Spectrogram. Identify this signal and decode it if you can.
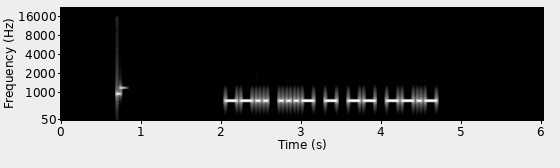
Morse code, heard as a keyed tone, about 25 wpm, 700 Hz. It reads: ZVTMQ
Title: Code Groups - 5 Letters - 25wpm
